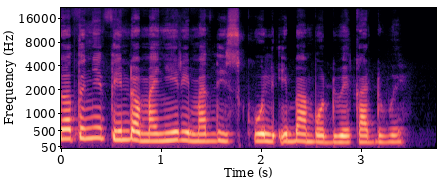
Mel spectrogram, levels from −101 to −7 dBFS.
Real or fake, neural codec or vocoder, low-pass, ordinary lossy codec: fake; vocoder, 44.1 kHz, 128 mel bands, Pupu-Vocoder; none; none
